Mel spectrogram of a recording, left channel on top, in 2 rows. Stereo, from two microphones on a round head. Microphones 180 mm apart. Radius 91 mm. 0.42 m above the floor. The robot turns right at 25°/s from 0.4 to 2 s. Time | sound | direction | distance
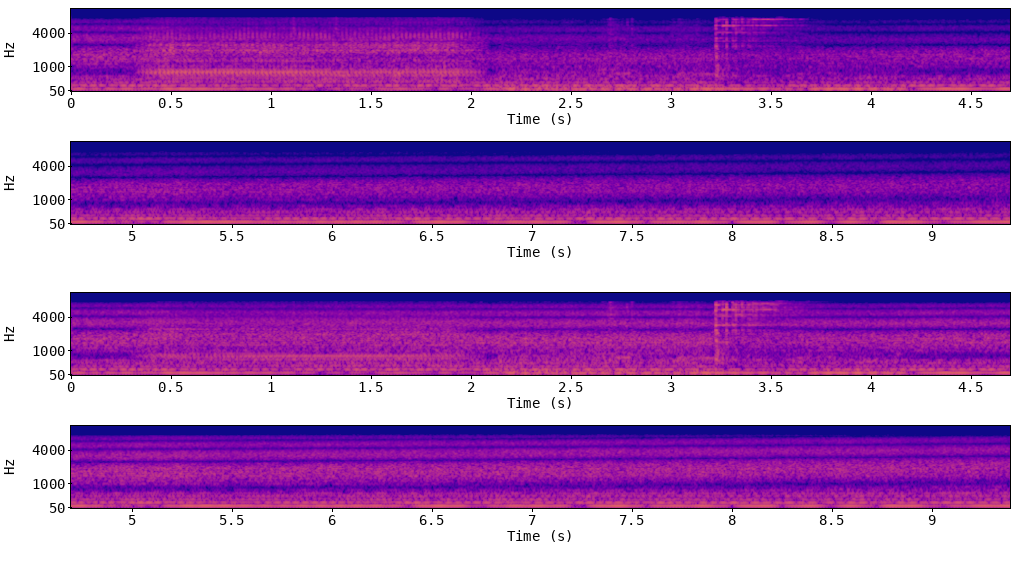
0.0 | a drone | 15° right (ahead or behind) | ?
2.1 | cutlery clinking | 30° right (ahead or behind) | ?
